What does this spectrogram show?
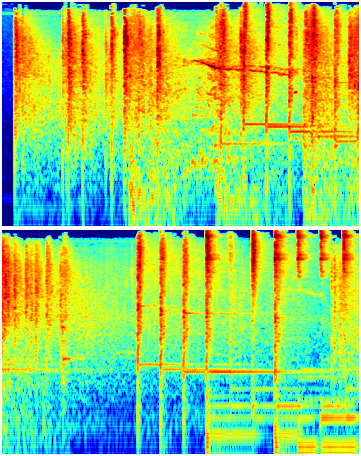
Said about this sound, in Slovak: Tak, ideme na to, ano? Chlapci, ohňostroj, teraz.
